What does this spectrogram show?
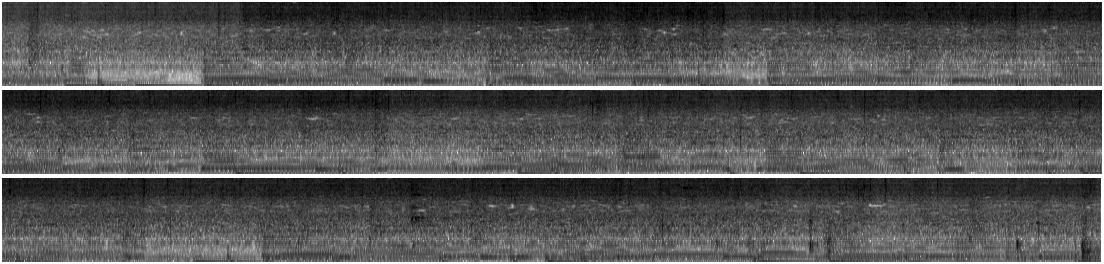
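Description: Ground spice paste sizzling in a hot nonstick frying pan while a wooden spatula stirs it continually, frying until fragrant, with background music underneath.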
